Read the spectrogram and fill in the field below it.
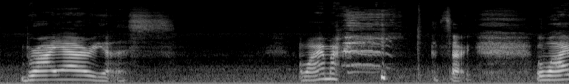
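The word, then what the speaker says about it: Briareus: Okay, pronunciation. Briarius.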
